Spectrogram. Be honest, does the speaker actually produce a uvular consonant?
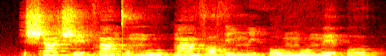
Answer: no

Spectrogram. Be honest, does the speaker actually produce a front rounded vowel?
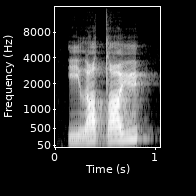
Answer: yes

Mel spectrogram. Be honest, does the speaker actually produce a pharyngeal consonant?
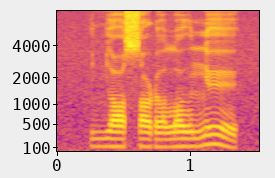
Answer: no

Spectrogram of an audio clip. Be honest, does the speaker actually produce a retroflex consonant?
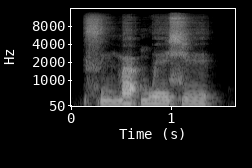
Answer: no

